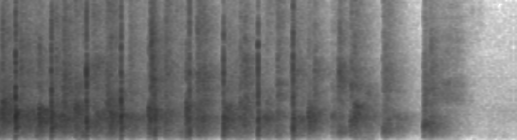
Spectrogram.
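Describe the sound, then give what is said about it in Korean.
Congregation applause in a church service: a steady patter of many hands clapping together, with sharp claps through it, tapering and stopping near the end. “우리 하나님께 우리 영광의 박수 올려드리겠습니다.”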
